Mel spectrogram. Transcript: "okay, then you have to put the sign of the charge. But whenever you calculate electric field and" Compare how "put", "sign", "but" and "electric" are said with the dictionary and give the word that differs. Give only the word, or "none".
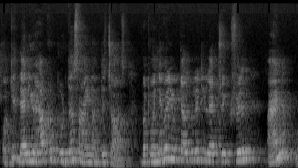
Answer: none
